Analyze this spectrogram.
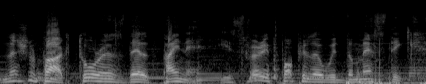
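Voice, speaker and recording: With music in the background, a man speaks very slowly in a Slovenian accent. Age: 50s. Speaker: motorcycle travel vlogger. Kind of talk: travel vlog narration. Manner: upbeat, humorous.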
